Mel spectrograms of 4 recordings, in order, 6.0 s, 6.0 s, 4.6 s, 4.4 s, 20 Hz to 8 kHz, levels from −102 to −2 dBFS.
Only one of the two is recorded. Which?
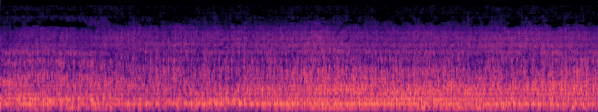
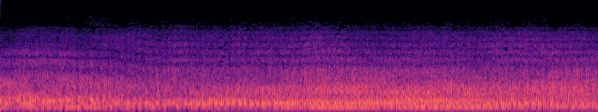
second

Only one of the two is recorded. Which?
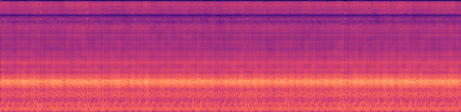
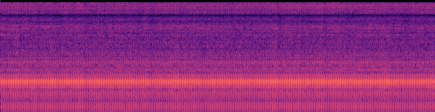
second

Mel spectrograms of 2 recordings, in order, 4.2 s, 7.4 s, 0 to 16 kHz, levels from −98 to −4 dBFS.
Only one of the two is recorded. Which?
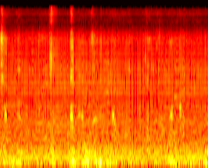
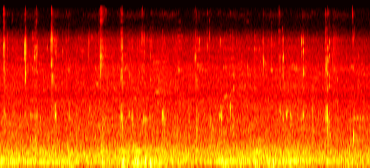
second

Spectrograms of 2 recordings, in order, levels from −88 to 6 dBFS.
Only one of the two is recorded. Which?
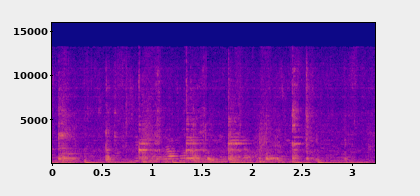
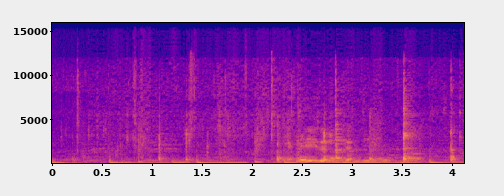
second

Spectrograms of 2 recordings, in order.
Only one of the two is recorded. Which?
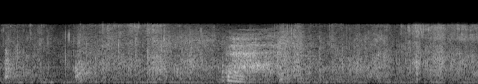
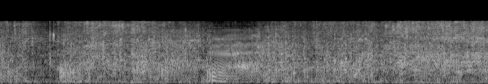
first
